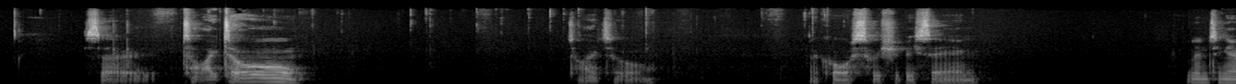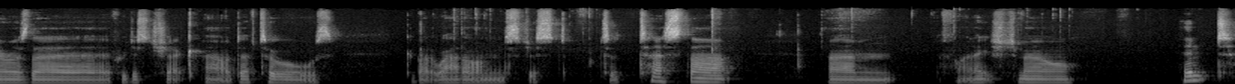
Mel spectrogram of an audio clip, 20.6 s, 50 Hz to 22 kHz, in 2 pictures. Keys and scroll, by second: 1.2-2.3 typing, 2.9 alt+shift+Left, 5.8 Down, 6.8 super+r, 11.6 super+`, 15.9 Down, 16.2 Return, 17.4 super+f.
